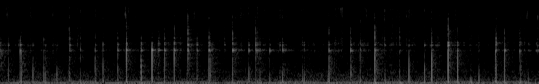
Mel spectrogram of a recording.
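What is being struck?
Whole coconut with fibrous husk.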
